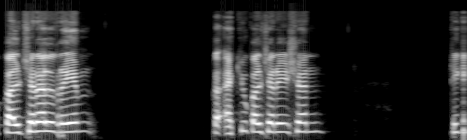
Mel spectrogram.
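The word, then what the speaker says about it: acculturation: तो कल्चरल RAM, acute कल्चरेशन, ठीक है, एनकल्चरेशन क्या कहा जाता है, तो एक्कल्चरेशन या एक्यूकल्चरेशन इसको बोलते हैं आप लोग, एक्यूकल्चरेशन इसका करेक्ट प्रोनाउंसिएशन है, ठीक है, पर संस्कृतिकरण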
